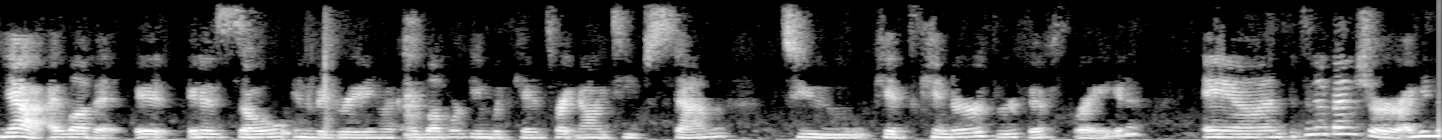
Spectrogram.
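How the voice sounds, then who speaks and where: A woman's voice: lowish voice, low-quality recording. Chatty woman co-host, casual and upbeat, faint hiss in the background. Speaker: podcast co-host, teacher. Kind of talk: casual podcast chat.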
